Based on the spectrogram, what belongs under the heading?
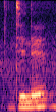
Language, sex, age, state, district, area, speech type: Bodo, male, 18-30, Assam, Kokrajhar, rural, spontaneous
